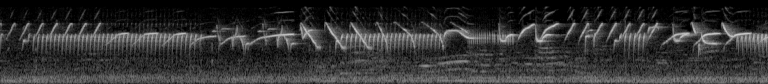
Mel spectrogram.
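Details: Two canaries singing back and forth in differing voices, used to stimulate other canaries to sing: bright, fast rolling trills and sweeping whistled slurs, tumbling and overlapping without pause.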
